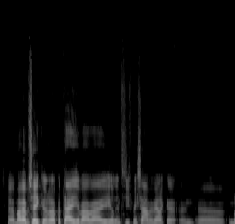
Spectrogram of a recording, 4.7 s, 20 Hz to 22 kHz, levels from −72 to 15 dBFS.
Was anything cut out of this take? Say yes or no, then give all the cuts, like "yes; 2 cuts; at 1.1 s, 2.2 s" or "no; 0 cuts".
no; 0 cuts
